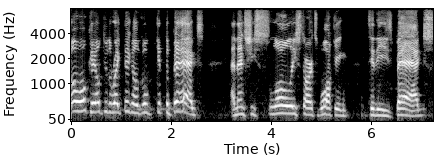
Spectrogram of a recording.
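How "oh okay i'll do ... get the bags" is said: mock vague, dopey, clueless going-along tone. Retelling how a woman answered people pointing at bags: imitating a clueless woman. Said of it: "And now she's looking clueless".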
